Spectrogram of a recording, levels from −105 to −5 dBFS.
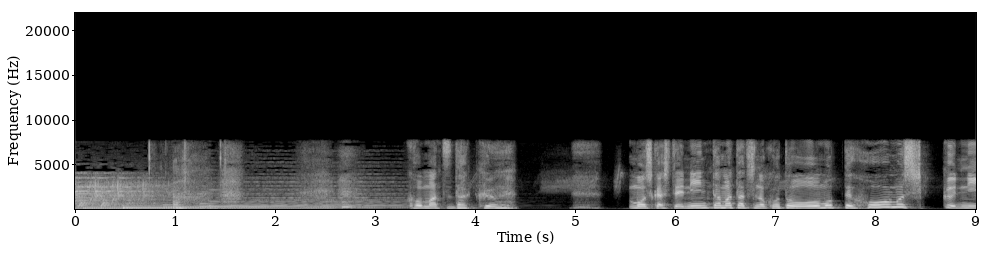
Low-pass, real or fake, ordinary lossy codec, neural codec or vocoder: none; real; none; none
